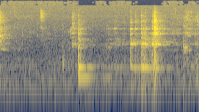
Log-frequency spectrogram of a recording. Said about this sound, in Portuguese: Vou só beber aqui um bocadinho de água antes de passar às vossas perguntas.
